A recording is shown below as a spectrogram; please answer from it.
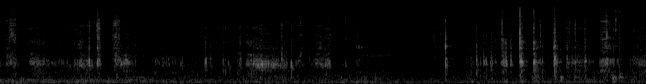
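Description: The edge of a solid white rectangular soap bar is shaved with a utility knife blade into fine curls. Quiet, crisp scraping and crunching strokes come in irregular bursts, with a bright hiss and a tone near 1 kHz, growing sharper and more clipped toward the end.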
